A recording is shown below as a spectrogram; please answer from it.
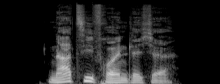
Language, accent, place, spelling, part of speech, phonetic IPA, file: German, Germany, Berlin, nazifreundliche, adjective, [ˈnaːt͡siˌfʁɔɪ̯ntlɪçə], De-nazifreundliche.ogg
- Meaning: inflection of nazifreundlich: 1. strong/mixed nominative/accusative feminine singular 2. strong nominative/accusative plural 3. weak nominative all-gender singular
